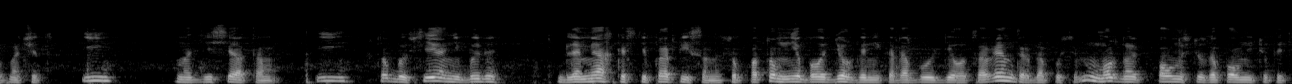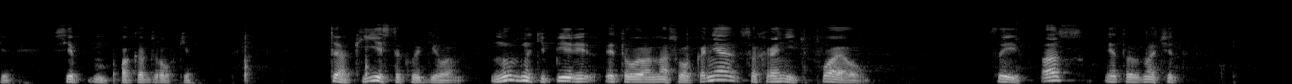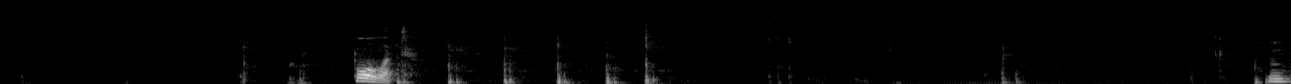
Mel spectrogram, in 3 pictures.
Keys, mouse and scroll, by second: 1.0 i, 2.0 click, 3.2 i, 4.3 click, 4.8 i, 5.5 click, 6.0 i, 6.7 click, 7.2 i, 7.9 click, 9.1 click, 9.6 i, 21.1-23.4 drag, 35.9 KP_3.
